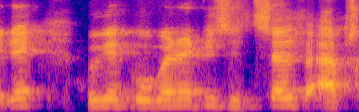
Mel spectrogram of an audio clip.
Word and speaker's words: Kubernetes: कुछ लोग इसको इस तरह से बोलते हैं कुबरनेटिस। अब वो ये मोस्टली एक ब्रिटिश या थोड़ा स्कैंडिनेवियन प्रोनाउंसिएशन है। और अगर अमेरिकन प्रोनाउंसिएशन की बात करो तो वो थोड़ा इस तरह का है, कुबरनेटिस।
